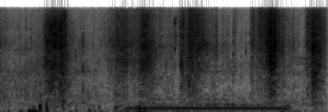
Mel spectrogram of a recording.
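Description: Footsteps crunching and rustling through dry fallen leaves, several steps in a row. A steady low hum runs from about one and a half seconds in until shortly before the end.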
